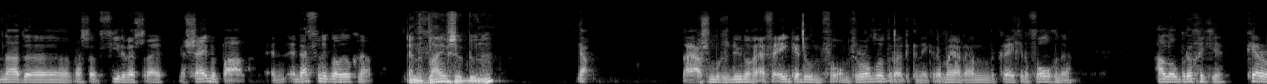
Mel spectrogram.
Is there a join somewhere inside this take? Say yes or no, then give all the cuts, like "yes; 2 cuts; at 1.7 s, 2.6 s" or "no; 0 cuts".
yes; 2 cuts; at 1.7 s, 3.9 s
